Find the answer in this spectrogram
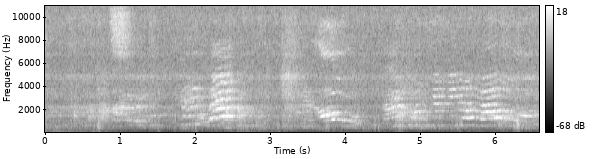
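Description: Children's high voices calling out and shouting to one another, loudest about two, three and a half and five seconds in, with no words made out.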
